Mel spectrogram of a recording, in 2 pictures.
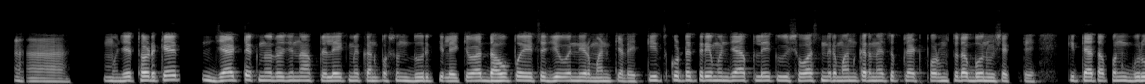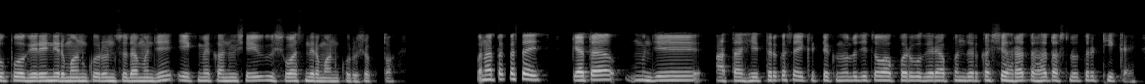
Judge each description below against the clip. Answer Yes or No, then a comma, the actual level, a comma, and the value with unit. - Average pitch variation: No, narrow, 1.6 semitones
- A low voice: No, medium, 175 Hz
